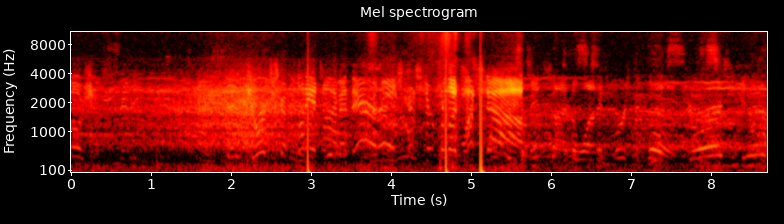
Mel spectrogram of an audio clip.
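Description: Faint, low-quality TV game audio of an American football play: indistinct voices over crowd noise, with three sharp clicks, one about three seconds in and two close together about five seconds in.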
